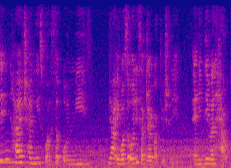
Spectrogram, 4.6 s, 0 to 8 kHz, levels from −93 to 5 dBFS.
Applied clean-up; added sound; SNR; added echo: none; Marimba, xylophone; 16 dB; none.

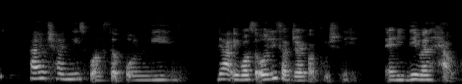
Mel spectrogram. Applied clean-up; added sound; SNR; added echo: neural mask model DeepFilterNet 3.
